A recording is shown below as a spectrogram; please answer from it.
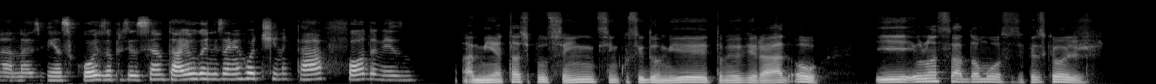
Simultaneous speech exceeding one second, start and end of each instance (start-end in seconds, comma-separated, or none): none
